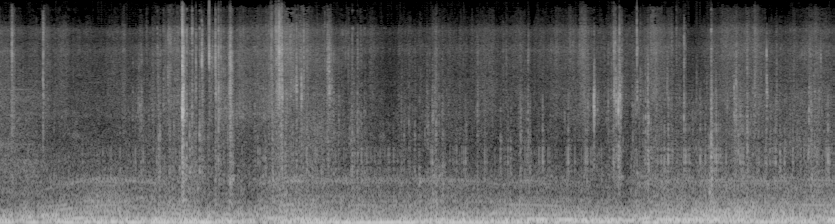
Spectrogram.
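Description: A Subaru car, heard from inside the cabin, ploughing through deep snow: a steady low rumble from the engine and tyres, with many scattered knocks and thumps as the car jolts along.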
